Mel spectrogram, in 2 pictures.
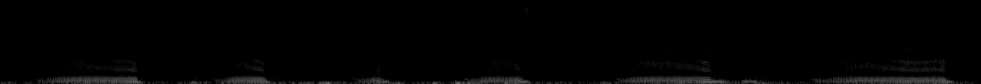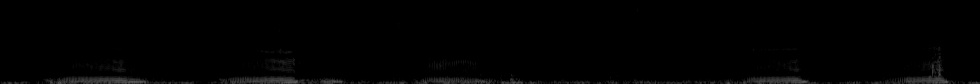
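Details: A goat snoring: a groaning, voiced rasp with a rich layered tone, each lasting about half a second, repeated about every one and a half to two seconds, over a faint steady hiss.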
